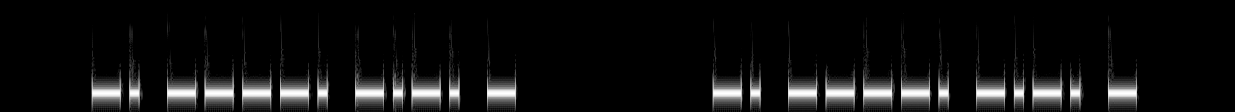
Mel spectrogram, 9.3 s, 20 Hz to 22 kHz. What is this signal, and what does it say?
Morse code, heard as a keyed tone, about 17 wpm, 700 Hz. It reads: N9CT N9CT
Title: USA Call Signs - 4 Characters - Repeated 3x - 17wpm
